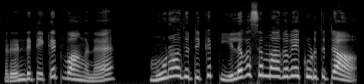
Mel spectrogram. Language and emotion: Tamil, surprised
